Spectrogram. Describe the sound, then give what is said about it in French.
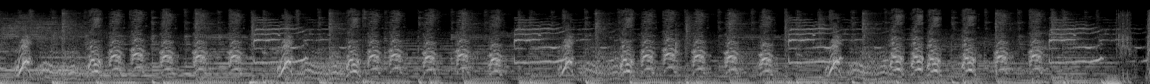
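Loud dog barks and yips repeat in quick succession, forming a steady, almost melodic pattern that runs for the whole stretch, with a few whimpering tones mixed in. “Et on a un chien et un chat ici,”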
